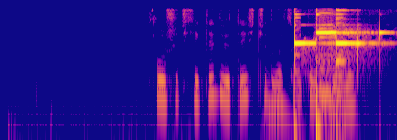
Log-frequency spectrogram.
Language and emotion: Russian, neutral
